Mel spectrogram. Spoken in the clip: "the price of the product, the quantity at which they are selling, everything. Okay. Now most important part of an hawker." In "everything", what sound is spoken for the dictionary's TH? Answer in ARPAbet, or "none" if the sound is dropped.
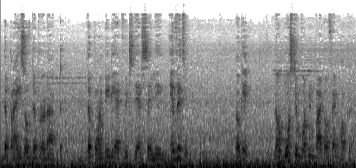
T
